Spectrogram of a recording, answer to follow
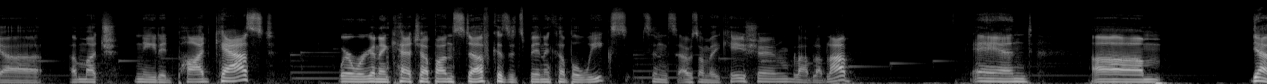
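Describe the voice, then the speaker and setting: A young man with a stuffed-up nose hosts a casual live stream, rambling and chatting with lots of fillers. His mid-range voice is clear, resonant and fairly bright.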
